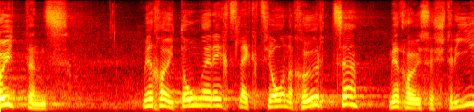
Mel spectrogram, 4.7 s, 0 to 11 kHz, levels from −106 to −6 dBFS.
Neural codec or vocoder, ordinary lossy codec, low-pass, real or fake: none; none; none; real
